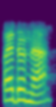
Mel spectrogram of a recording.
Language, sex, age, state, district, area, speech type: Bodo, female, 18-30, Assam, Kokrajhar, rural, conversation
